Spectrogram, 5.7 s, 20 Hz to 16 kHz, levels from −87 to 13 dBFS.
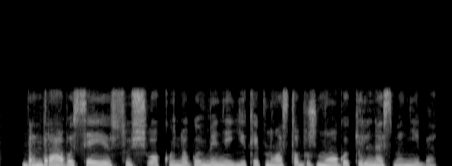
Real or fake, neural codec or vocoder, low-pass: fake; codec, 16 kHz, 4 kbps, FreqCodec, larger model; 7.2 kHz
